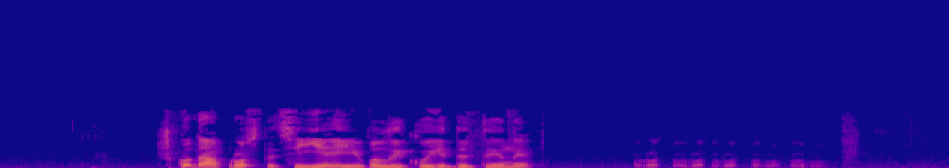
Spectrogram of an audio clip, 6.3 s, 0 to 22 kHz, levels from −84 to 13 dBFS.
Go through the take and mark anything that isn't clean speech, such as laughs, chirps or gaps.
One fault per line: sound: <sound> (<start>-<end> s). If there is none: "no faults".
sound: laugh (4.2-5.5 s)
